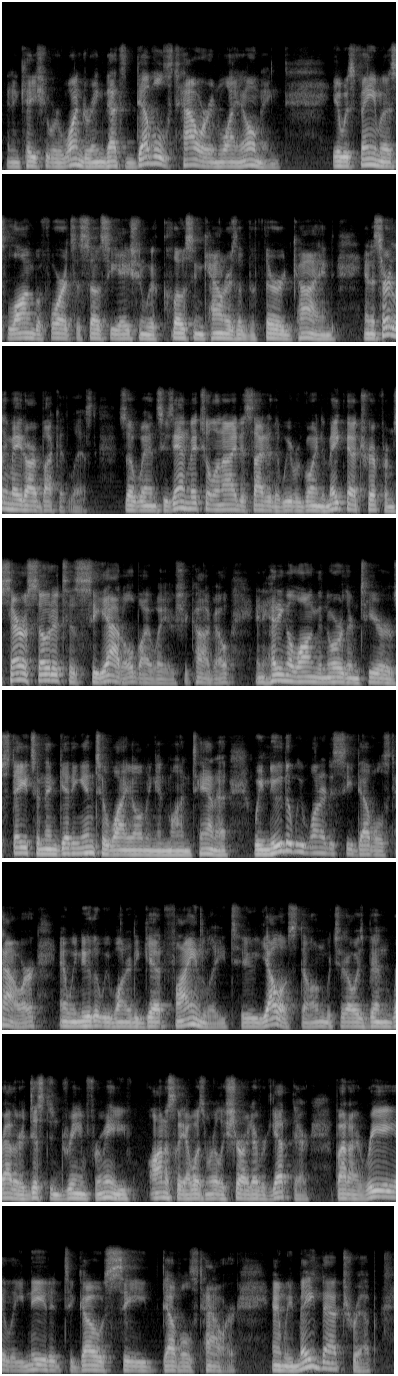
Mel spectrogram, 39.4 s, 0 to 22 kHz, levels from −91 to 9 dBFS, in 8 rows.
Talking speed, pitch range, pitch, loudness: 185 wpm, 95-110 Hz, 100 Hz, -25 LUFS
